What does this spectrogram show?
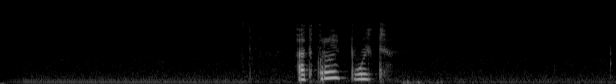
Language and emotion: Russian, neutral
